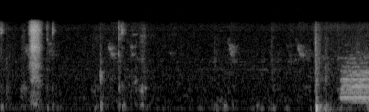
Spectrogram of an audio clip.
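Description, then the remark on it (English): A train rumbles low and steady, with scattered clanks and thumps, then its horn blares loudly in a sustained, harmonic blast near the end. “Here comes a train.”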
